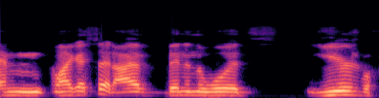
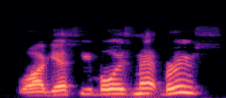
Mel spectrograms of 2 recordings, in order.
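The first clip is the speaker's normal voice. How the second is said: mock casual, unbothered, offhand, pitched up; 5 semitones higher than usual. Retelling the property manager's reply to scared students: imitating a nonchalant remark. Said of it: "just kinda chuckled and just nonchalantly goes".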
